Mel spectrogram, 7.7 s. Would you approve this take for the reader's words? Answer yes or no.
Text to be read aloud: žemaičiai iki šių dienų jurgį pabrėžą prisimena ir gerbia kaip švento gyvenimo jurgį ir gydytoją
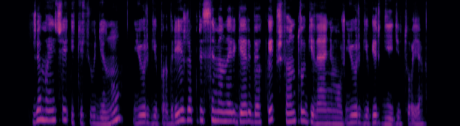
yes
